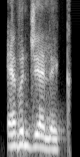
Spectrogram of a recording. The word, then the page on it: evangelic: Indian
